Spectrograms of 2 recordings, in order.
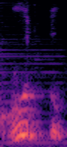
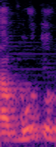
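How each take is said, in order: First: The word is said with strong emphasis. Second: The word is said flatly, without special emphasis. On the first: It signals that the listener really does need it. The speaker calls it right. "pakai penekanan atau vokal yang berbeda" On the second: It only passes on information. The speaker calls it wrong. "jangan kayak gitu kan. Itu mah cuma ngasih tahu doang, nggak canggih ngomongnya"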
